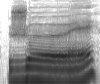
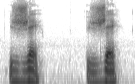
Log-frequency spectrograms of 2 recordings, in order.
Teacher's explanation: when it comes near another vowel like a, for instance, then it tends to disappear. Okay, so just to avoid pronouncing this je ai, because we think that in French it doesn't sound that beautiful, so we tend to take this away, okay, so that you've got this sound j'ai, j'ai.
